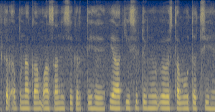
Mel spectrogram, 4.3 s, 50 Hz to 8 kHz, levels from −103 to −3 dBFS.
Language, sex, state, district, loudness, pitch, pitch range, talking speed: Hindi, male, Uttar Pradesh, Etah, -27 LUFS, 155 Hz, 150-160 Hz, 180 wpm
